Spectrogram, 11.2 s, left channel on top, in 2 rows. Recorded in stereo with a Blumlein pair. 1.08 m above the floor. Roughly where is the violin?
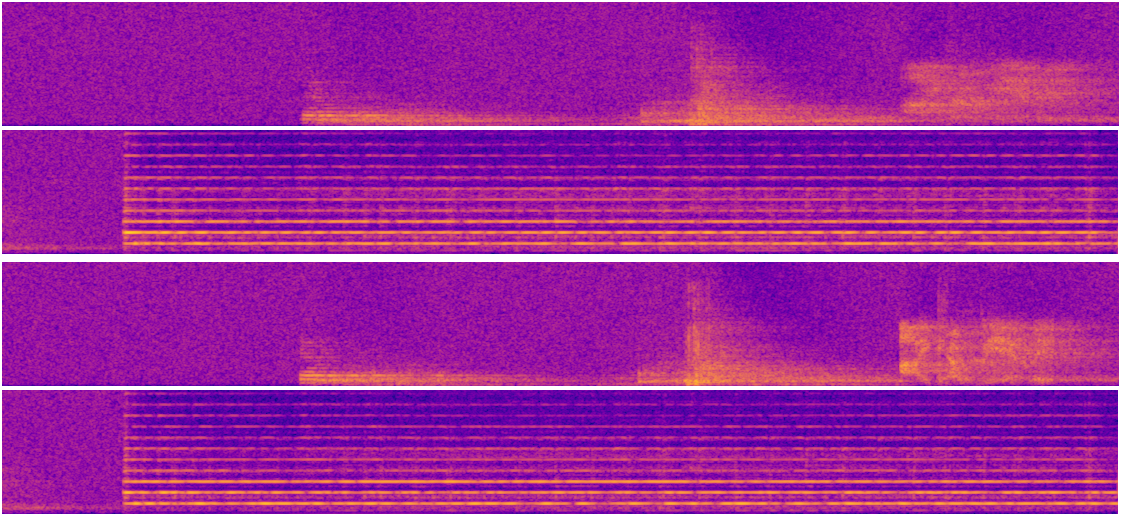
Ahead.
